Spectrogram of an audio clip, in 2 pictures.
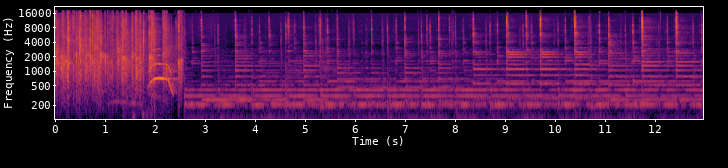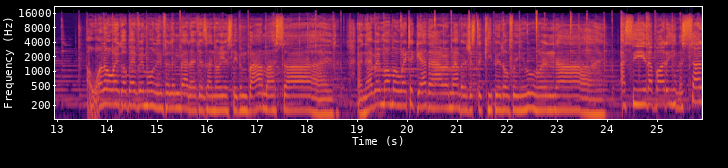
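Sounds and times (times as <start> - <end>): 
audience applause: 0.0 - 2.6
music track: 2.6 - 25.9
speech: 13.6 - 25.9.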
